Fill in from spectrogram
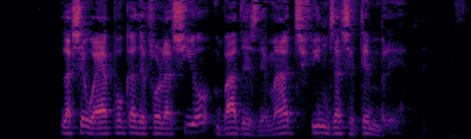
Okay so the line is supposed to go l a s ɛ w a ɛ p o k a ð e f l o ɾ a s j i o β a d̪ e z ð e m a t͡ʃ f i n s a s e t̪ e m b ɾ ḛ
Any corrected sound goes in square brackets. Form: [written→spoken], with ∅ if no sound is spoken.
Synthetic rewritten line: l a s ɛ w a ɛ p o k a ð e f l o ɾ a s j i o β a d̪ e z ð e m a t͡ʃ f i n [s→z] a s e t̪ e m b ɾ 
